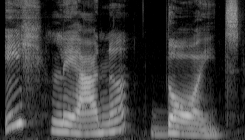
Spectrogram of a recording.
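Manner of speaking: Ich lerne Deutsch very slow and careful; teacher models Ich lerne Deutsch slowly; slow pronunciation drill. Shown as a demonstration. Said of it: "já estão conseguindo fazer bem a pronúncia do ich". (Ich lerne Deutsch bem devagar para repetir)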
